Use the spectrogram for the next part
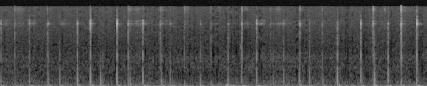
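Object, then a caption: Wooden die. Long nails rapidly tap and scratch the faces of a hand-sized, solid, light wooden die with dark pips, held in both hands. The sound is a quick, irregular stream of short, dry clicks with bright edges over a soft low rumble and faint scratching in between.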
